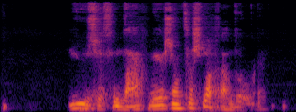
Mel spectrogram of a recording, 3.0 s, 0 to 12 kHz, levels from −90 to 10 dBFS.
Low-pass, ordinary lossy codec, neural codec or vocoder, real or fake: 10.8 kHz; Opus, 64 kbps; codec, 44.1 kHz, 2.6 kbps, DAC; fake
